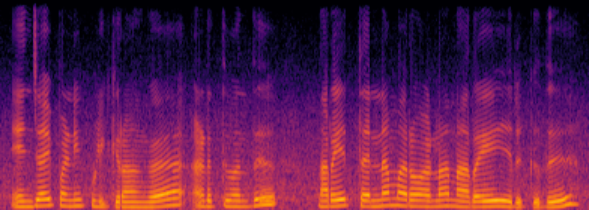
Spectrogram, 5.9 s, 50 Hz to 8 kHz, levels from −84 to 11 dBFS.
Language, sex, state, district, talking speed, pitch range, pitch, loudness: Tamil, female, Tamil Nadu, Kanyakumari, 110 wpm, 210-235 Hz, 220 Hz, -13 LUFS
